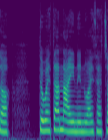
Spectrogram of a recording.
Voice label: "nain", Welsh

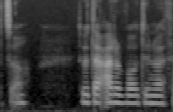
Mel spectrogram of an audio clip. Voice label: "arfod", Welsh

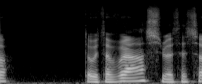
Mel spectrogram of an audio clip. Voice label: "fras", Welsh

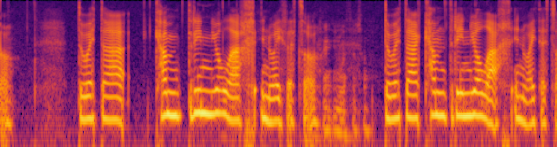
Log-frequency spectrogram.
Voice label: "camdriniolach", Welsh

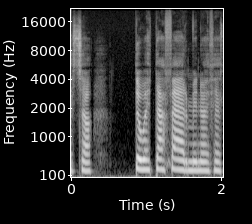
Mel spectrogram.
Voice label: "fferm", Welsh

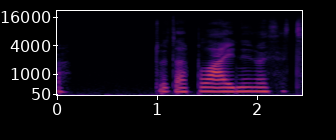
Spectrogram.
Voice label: "blaen", Welsh

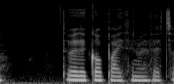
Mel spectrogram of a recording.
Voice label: "gobaith", welsh

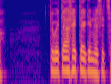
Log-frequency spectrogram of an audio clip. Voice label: "rhedeg", Welsh

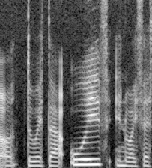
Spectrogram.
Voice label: "wyf", Welsh

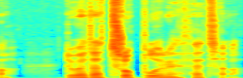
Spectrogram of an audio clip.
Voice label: "trwbl", Welsh

